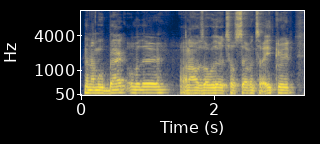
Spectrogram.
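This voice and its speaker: A man's voice: fairly low pitch, flat delivery, fast, warm tone. A young man from Southern California, a rapper talking casually as a podcast guest, laid-back and full of slang and fillers.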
